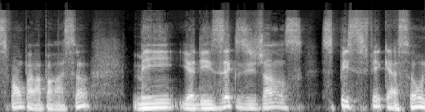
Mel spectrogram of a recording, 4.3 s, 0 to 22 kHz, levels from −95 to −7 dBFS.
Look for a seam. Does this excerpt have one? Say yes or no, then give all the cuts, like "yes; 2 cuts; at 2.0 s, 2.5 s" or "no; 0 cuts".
no; 0 cuts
